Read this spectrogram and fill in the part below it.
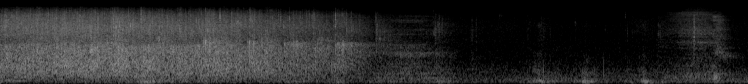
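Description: A church congregation claps at a joyful worship service, a thick wash of clapping that swells early, then fades away over a few seconds, leaving only a few faint scattered sounds.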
